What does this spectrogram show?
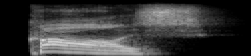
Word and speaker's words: cause: Nella parola cause ogni vocale ha un suono ben distinto che deve essere sentito chiaramente e distintamente.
